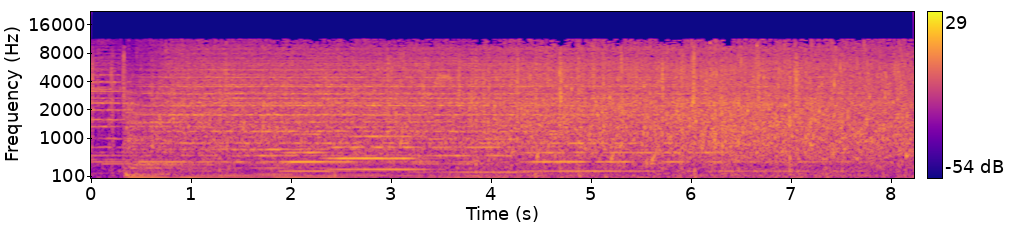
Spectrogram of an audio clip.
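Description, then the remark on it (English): Rushing river water churns steadily throughout, a dense continuous roar with no pauses, while sustained low musical tones play underneath. “How can we cross this river safely? Please, God, give me an answer. The water's too fast.”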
